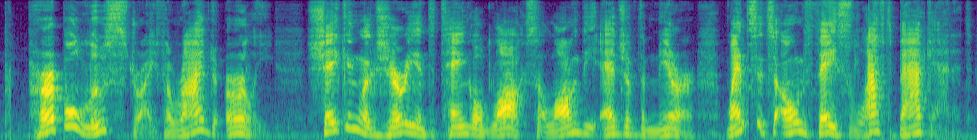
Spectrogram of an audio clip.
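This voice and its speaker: Bright, husky male audiobook narrator. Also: medium pitch, a little slow. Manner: expressive, theatrical. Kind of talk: dramatized storybook narration.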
